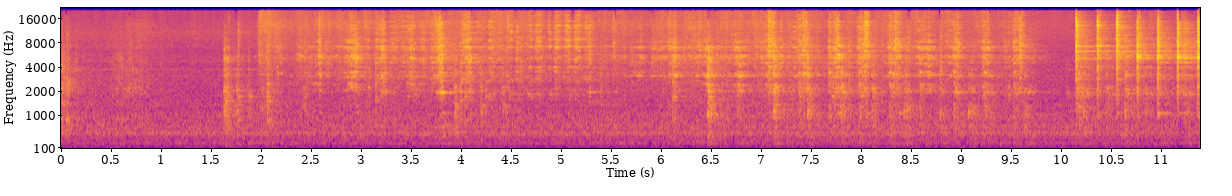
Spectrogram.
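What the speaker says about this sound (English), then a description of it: "The reason I use a whisk and not a spoon is because then I can scrape the bottom at the same time." A whisk rattles and scrapes steadily across the bottom of a pan of enchilada sauce, continuous close metallic swishing with faster, louder strokes near the end.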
